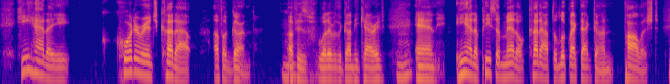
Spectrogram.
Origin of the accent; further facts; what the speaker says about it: Stamford, Connecticut, United States; I grew up in Glenbrook. I was a great drummer. I was one of the greatest drummers ever to come from Stamford, Connecticut.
